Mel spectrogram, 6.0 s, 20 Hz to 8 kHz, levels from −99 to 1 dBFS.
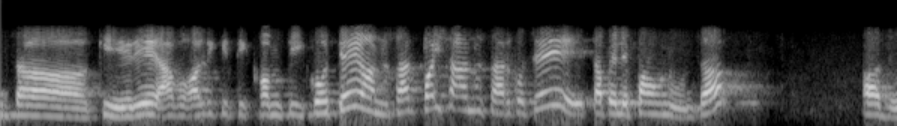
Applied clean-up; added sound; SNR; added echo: none; none; none; none.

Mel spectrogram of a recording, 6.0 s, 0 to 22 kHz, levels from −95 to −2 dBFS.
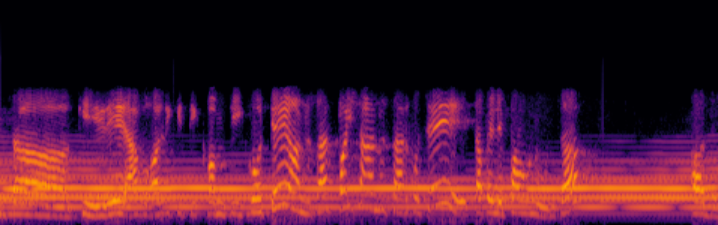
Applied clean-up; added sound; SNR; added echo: none; Guitar; 1 dB; none.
